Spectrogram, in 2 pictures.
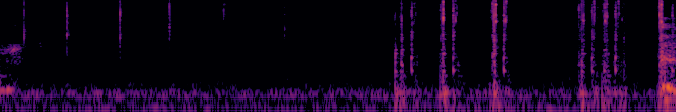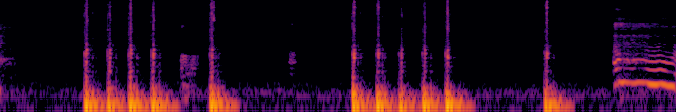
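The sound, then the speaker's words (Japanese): Someone tries a room's locked door: a few light clicks of the handle, then two loud bursts of rapid rattling and thumping as the door is yanked but won't open. “扉開かないかな。”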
